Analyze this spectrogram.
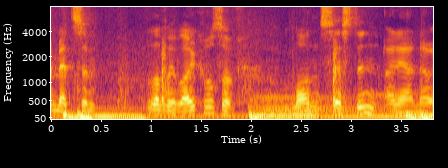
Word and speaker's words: Launceston: but we've also met some lovely locals of lon seston i now know it's pronounced as launceston not lawn system despite the fact it's spelt like you know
